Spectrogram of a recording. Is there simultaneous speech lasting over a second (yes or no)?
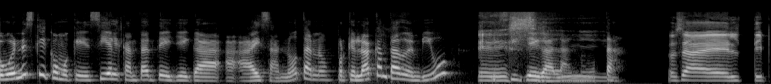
yes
